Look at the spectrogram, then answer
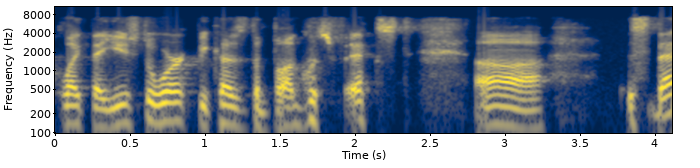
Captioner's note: chuckling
